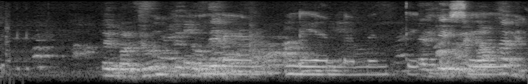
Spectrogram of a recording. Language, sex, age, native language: Icelandic, female, 8, Icelandic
